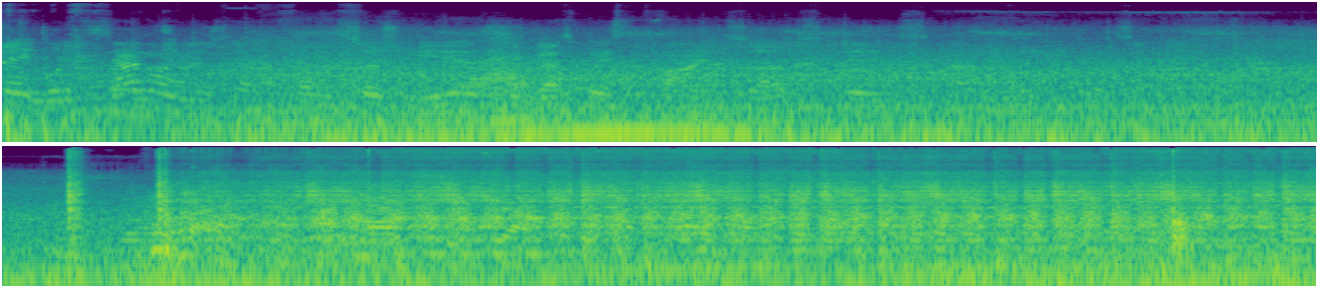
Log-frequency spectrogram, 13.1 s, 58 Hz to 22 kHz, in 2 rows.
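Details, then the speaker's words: Land Rover Discovery 1 after fuel tank depressurized and fuel pump removed: starter churns engine over at a slow even beat but it never fires; ongoing no-spark problem, crank position sensor being checked. "it's been a while and I'm still having no spark issues we've checked a lot of things I don't have Sparks"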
